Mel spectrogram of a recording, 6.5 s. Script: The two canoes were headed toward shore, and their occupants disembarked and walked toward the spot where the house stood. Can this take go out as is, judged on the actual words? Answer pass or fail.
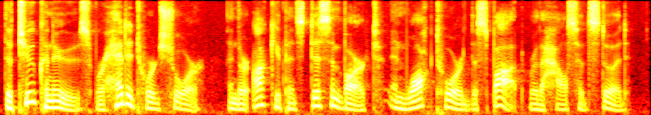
fail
